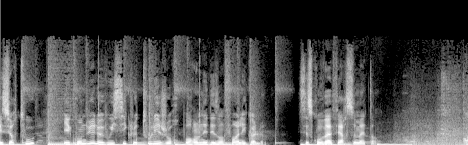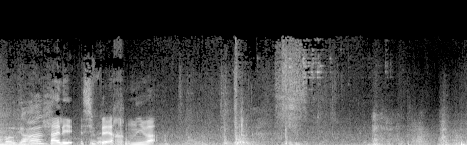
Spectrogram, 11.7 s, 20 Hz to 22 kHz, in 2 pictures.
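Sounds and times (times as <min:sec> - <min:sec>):
speech: 0:00.0 - 0:08.0
garage door opening with rattling metallic clunks: 0:08.6 - 0:11.6.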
